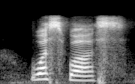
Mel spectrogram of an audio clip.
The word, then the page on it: waswaas: Kashmiri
